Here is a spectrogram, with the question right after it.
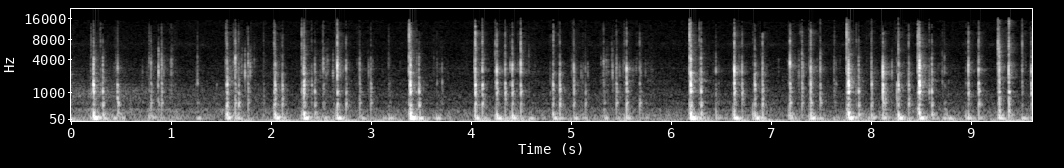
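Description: Both hands type with their fingertips on the plastic keycaps of a mechanical keyboard with an aluminum case, producing a steady, uneven stream of quick keystrokes. Each press lands as a short, deep thock with a bright click on top that dies away almost instantly, with occasional harder, louder strikes.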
